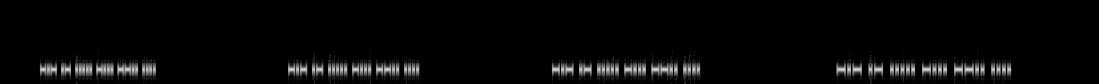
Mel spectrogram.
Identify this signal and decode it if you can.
Morse code, heard as a keyed tone, about 57 wpm, 700 Hz. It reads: KA5BZH KA5BZH KA5BZH KA5BZH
